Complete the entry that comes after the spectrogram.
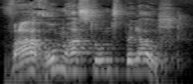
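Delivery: high, loud accusing question; angry demand. A narrator's reading. Knight questioning caught eavesdropper, angry demand. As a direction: demand an answer from the culprit. Knight interrogates the seized servant.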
